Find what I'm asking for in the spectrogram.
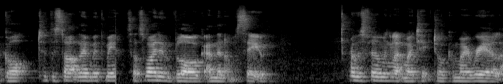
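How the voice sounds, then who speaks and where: Speaking in a low-sitting, fairly bright voice, a young British vlogger recounts her experience to camera in a candid, rambling way, frequently filling her sentences with "like." Her casual chat comes through with a roomy echo.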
